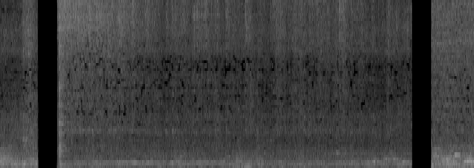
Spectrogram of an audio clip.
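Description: Liquid bubbles as it boils.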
